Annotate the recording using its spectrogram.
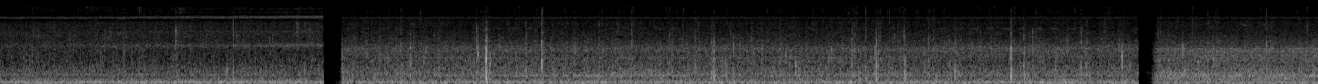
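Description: Heavy rain falling steadily on a flooded river and the leaves around it: a dense, even hiss with scattered drop ticks. It breaks off for a split second twice, where clips are joined.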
